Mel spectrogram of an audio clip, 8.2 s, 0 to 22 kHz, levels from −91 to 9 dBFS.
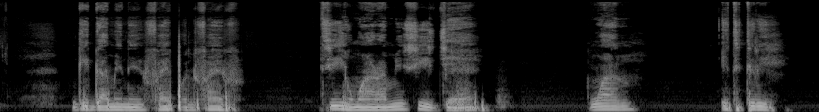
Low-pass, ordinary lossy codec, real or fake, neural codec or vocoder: none; none; fake; vocoder, 48 kHz, 128 mel bands, Vocos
